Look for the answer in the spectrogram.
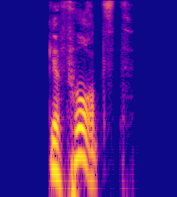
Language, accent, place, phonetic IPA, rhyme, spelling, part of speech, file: German, Germany, Berlin, [ɡəˈfʊʁt͡st], -ʊʁt͡st, gefurzt, verb, De-gefurzt.ogg
- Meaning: past participle of furzen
